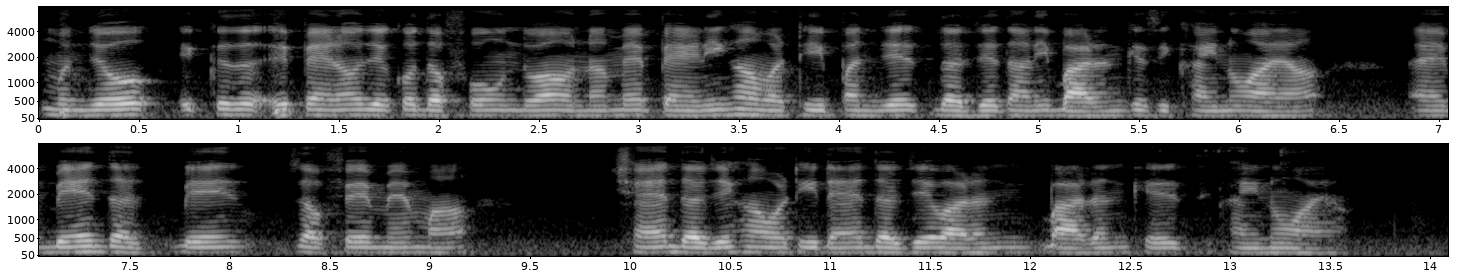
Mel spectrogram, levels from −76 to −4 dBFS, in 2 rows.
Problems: none marked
